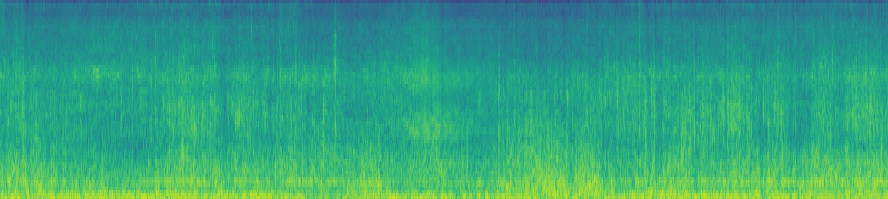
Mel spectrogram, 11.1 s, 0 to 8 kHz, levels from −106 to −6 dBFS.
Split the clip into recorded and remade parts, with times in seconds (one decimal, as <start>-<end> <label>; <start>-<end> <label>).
0.0-5.2 recorded; 5.2-6.2 remade; 6.2-11.1 recorded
